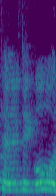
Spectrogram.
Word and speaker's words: Tlatelolco: तो treaty of टेलेटेको जो है आपकी, ठीक है, इसकी स्पेलिंग भी मैं आपको बताती हूँ, TLATELOLCO, ठीक है।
